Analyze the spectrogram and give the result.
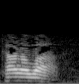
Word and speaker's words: Tarawa: Ladies and gentlemen, there's a tiny island in the mid-Pacific called Tarawa. That pronunciation, incidentally, is from the National Geographic Society.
